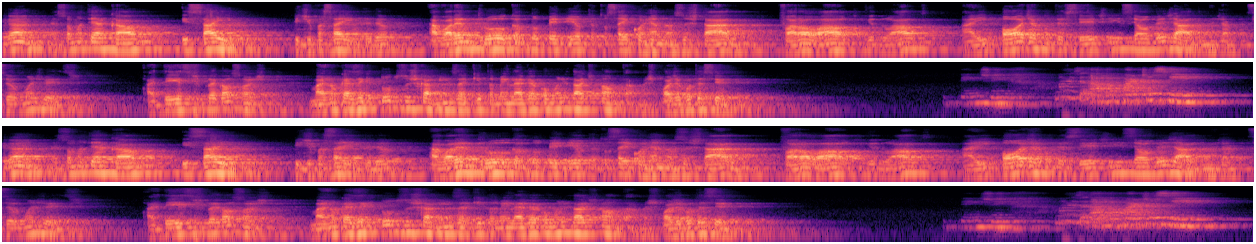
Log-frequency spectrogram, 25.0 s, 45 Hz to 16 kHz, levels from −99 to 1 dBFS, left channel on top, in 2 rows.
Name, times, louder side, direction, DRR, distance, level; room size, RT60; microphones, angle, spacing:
voice 1, 0.0-1.5 1.8-2.4 2.9-3.9 4.3-7.4 7.8-9.2 9.6-13.1 14.0-15.1 15.6-19.8, left 1 dB, 55° left, 4 dB, 3.5 m, -23 dB
voice 2, 21.9-22.8 23.0-24.4, left 1 dB, 75° left, -1 dB, 5.8 m, -34 dB
29.0 x 17.0 x 7.5 m, 1.2 s
head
